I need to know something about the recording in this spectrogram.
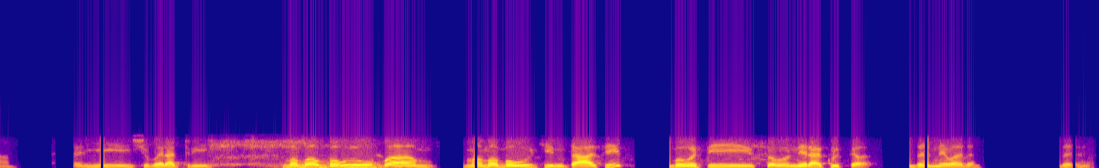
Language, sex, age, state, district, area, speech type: Sanskrit, female, 60+, Maharashtra, Nagpur, urban, conversation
